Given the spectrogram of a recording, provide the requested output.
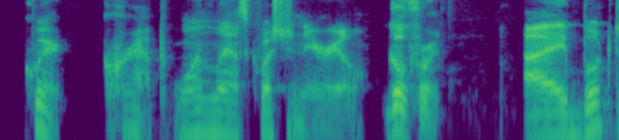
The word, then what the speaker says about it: Ariel: people ask me if Ariel is the right pronunciation the Spanish for this age pronunciation is of course you have to roll your R's but the end but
